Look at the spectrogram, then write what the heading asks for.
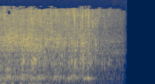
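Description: A toilet flushes in one loud rushing surge of water that holds steady for about a second and a half, then cuts off abruptly into silence.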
